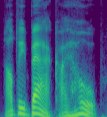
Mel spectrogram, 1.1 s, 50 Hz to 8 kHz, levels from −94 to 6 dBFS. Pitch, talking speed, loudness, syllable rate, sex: 105 Hz, 225 wpm, -19 LUFS, 5.2 syllables/s, male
